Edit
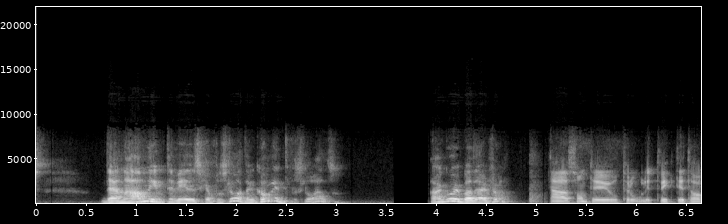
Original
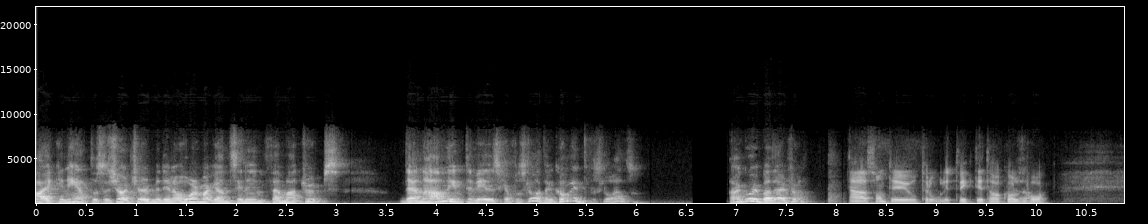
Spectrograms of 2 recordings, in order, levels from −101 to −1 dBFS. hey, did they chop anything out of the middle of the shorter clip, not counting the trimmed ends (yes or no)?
no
